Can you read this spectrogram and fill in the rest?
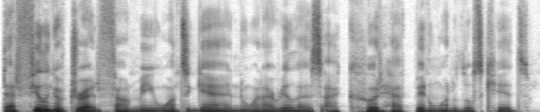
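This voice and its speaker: Low-voiced man narrating horror. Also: fairly even intonation, normal speed, vocal fry, mellow, no room sound, clean studio sound. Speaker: narrator reading a horror story. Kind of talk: scripted first-person horror story narration.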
